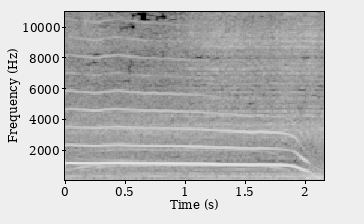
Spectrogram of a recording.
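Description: A singer's long high-pitched scream, one held note that swoops up into pitch, stays level for about two seconds and drops away at the end.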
